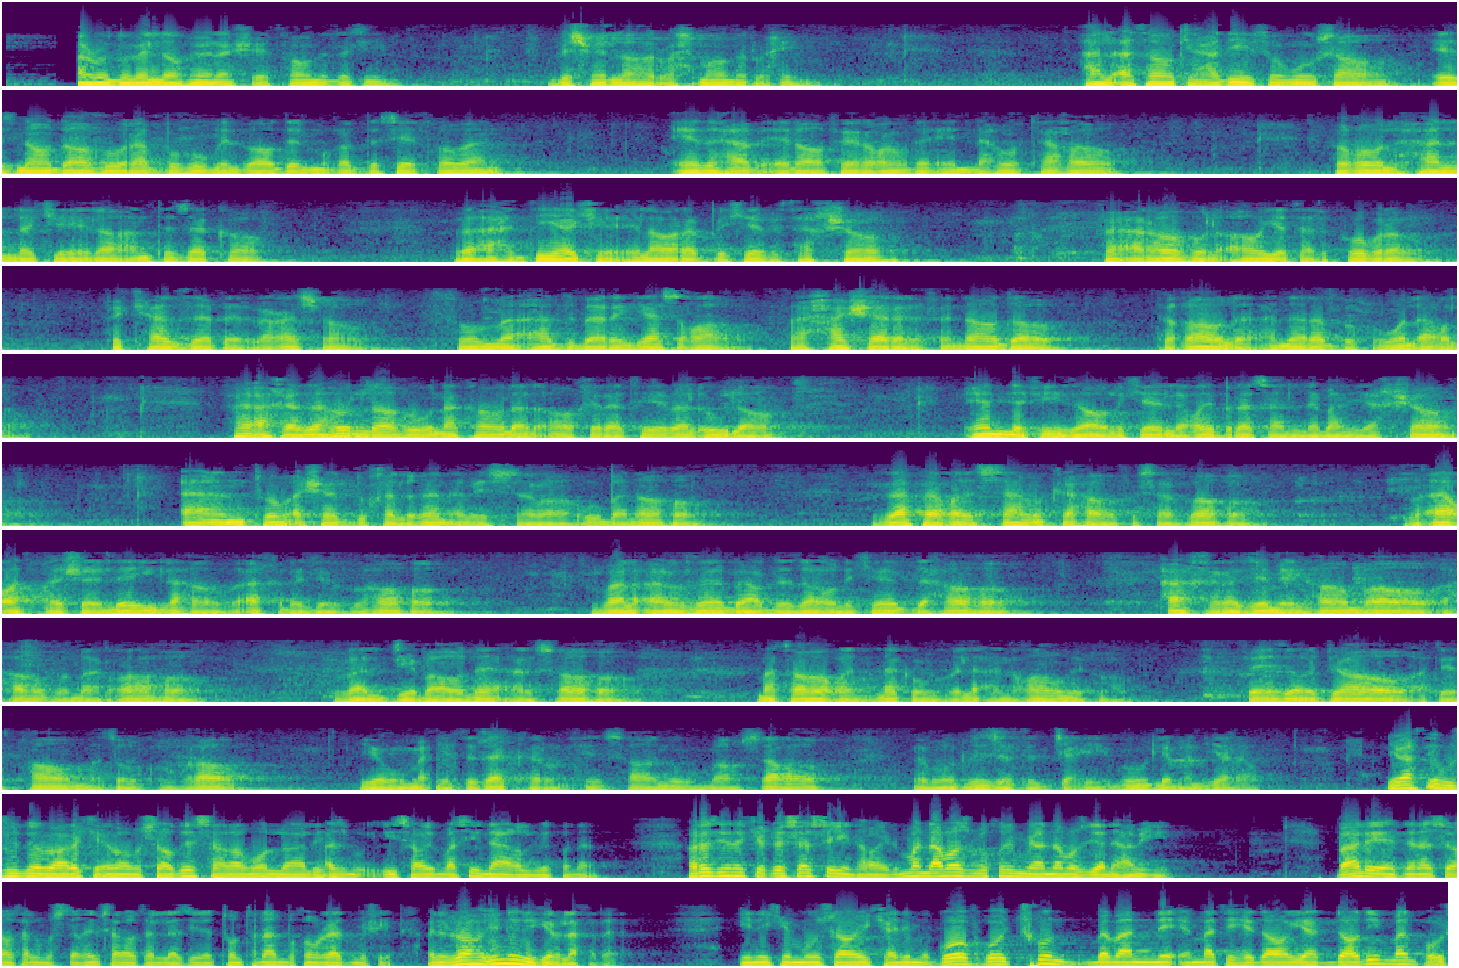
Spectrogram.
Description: برش‌هایی از سخنرانی و تفسیر مفسر و عارف گرانقدر آیت‌الله جوادی‌آملی در برنامه رادیویی سروش هدایت ارائه می‌شود.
